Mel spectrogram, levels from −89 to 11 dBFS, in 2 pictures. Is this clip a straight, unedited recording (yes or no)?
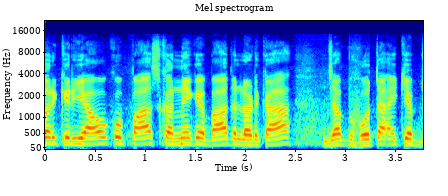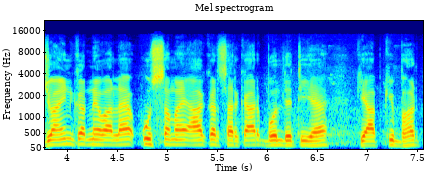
yes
